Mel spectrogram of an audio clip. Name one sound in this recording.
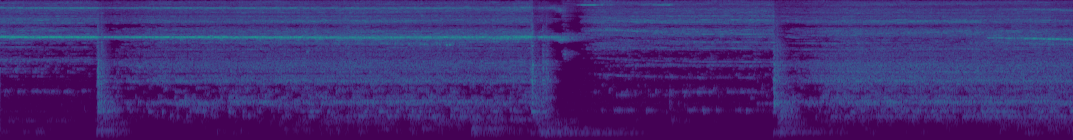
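A metal lathe spins with a steady whirring hum.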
